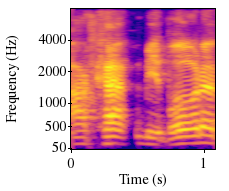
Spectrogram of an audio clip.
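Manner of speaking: put-on loud Scottish accent. Talking to the co-host, the speaker slips into a Scotty Scottish accent. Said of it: "Was that your Irish accent?".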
